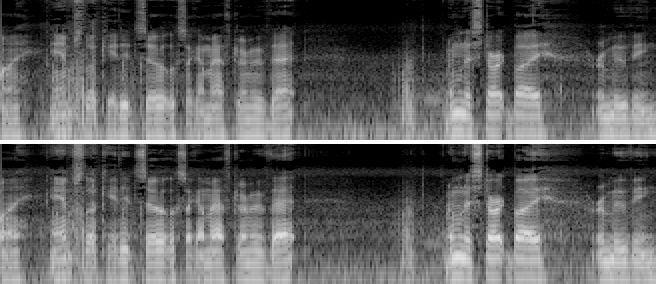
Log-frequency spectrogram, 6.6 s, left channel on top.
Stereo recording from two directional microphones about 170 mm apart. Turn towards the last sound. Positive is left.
turn(degrees=-20)  # may be behind; listen again after turning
